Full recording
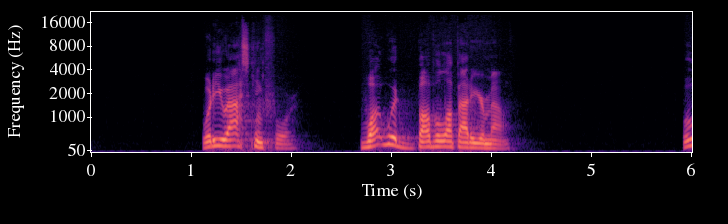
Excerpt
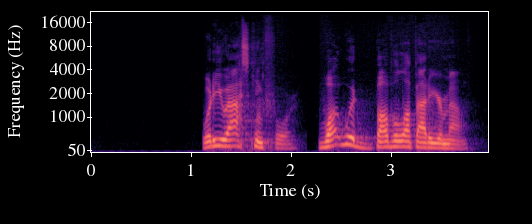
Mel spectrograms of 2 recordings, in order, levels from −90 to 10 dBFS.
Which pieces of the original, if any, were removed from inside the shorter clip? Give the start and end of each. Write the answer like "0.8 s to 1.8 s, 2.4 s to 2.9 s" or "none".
2.2 s to 2.6 s

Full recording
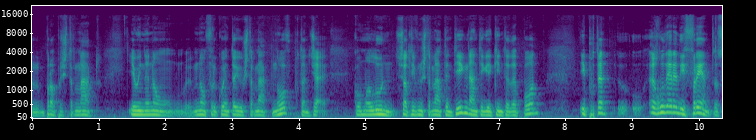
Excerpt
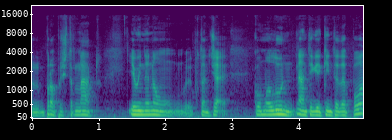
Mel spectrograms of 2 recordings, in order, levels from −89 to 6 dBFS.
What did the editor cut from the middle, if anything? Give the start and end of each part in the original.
2.4 s to 3.9 s, 5.5 s to 6.5 s

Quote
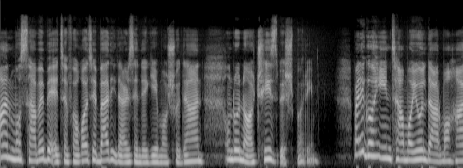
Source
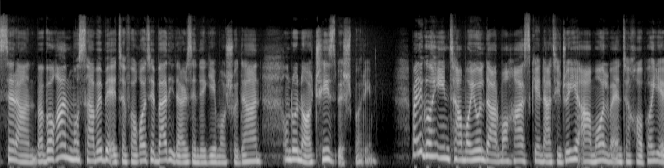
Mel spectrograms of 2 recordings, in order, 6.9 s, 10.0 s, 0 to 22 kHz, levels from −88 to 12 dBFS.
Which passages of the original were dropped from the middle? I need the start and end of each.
none

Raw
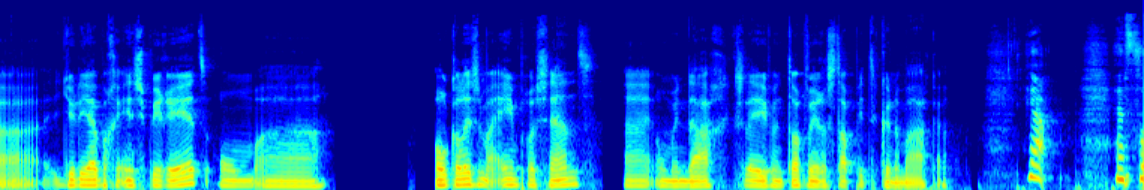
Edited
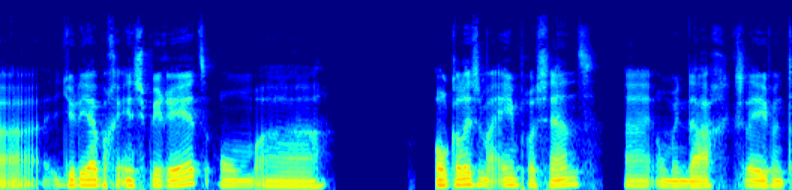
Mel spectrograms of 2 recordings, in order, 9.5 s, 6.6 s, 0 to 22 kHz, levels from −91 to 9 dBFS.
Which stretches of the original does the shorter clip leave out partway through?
none

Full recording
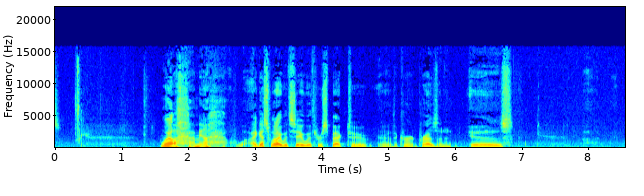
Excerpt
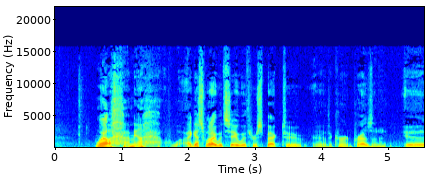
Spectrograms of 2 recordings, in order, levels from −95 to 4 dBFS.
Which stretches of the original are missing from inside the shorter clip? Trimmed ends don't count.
none

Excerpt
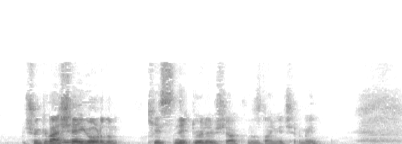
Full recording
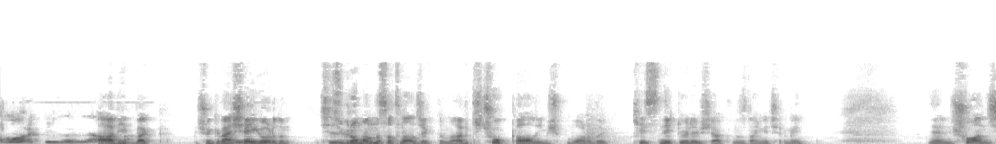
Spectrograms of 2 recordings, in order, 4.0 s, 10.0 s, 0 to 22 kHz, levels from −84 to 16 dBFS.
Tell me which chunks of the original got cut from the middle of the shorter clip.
3.1 s to 6.2 s

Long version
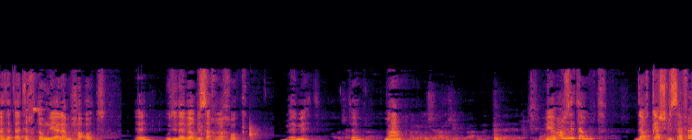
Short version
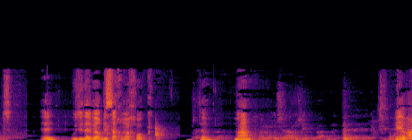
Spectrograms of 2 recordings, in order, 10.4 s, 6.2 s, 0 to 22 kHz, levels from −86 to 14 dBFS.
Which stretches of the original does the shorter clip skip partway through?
4.3 s to 5.1 s

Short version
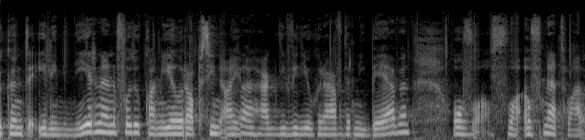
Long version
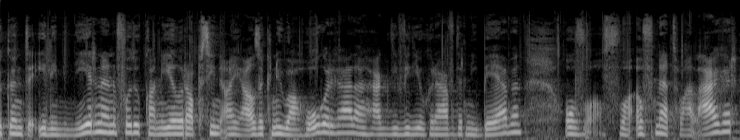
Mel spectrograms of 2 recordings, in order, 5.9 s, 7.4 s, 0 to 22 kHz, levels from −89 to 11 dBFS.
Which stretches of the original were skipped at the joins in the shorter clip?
2.4 s to 3.5 s

